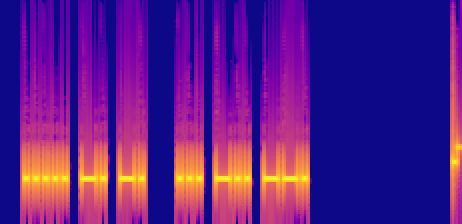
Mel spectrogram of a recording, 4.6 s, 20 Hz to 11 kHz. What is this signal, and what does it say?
Morse code, heard as a keyed tone, about 25 wpm, 690 Hz. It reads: 5NN SDG
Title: Ontario QSO Party Exchange 25wpm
